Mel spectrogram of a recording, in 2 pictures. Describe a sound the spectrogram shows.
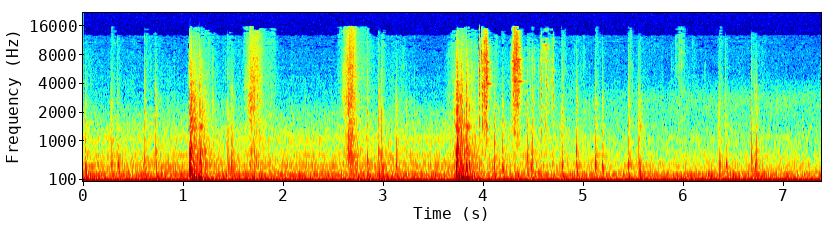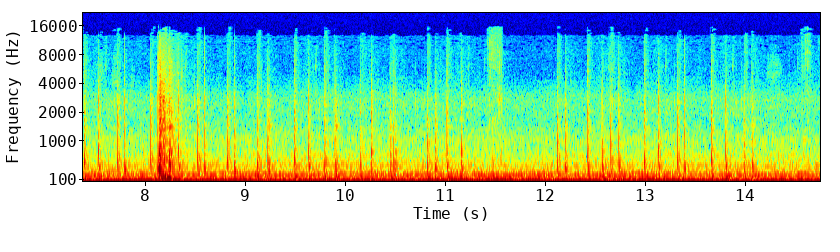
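Footsteps tap steadily on a hard metal floor.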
